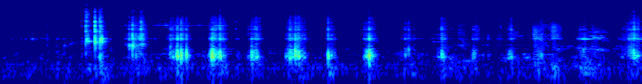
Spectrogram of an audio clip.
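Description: Crunchy biting and chewing of a half-roasted chunk of nakumatt, a baked clay: a run of about sixteen sharp crunches, a little under two a second, starting about a second in and growing somewhat softer in the second half.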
